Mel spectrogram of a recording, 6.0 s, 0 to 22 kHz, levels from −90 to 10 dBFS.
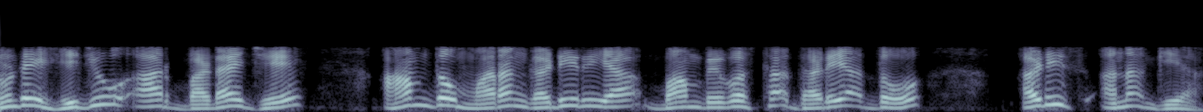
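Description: iLBC codec artefacts run throughout the speech: each 30 ms frame is coded independently, leaving it rough and synthetic, with nothing above 3.8 kHz, which fits a 13.33 kbps stream.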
